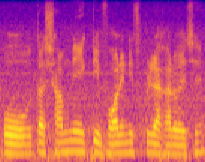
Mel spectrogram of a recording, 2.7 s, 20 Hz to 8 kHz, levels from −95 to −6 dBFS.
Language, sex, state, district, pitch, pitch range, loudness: Bengali, male, West Bengal, North 24 Parganas, 135 Hz, 130-145 Hz, -17 LUFS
